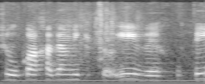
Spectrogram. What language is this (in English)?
Hebrew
